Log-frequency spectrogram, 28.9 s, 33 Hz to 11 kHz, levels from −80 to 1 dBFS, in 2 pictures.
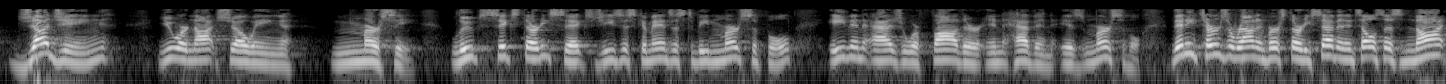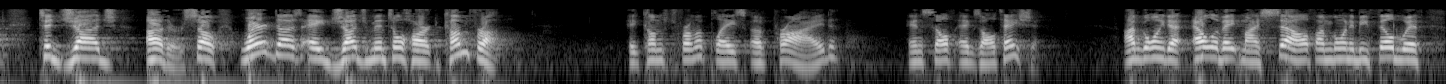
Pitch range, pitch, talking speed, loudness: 155-200 Hz, 180 Hz, 135 wpm, -18 LUFS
